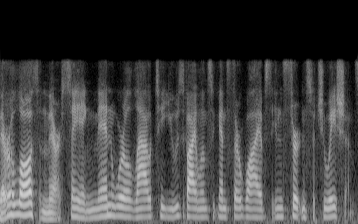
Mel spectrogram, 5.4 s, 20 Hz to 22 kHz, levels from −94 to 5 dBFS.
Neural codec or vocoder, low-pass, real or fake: codec, 16 kHz in and 24 kHz out, 0.6 kbps, FocalCodec, streaming, 4096 codes; 7.2 kHz; fake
